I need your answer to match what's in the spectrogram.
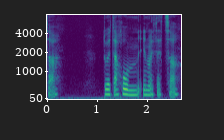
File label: "hwn", Welsh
